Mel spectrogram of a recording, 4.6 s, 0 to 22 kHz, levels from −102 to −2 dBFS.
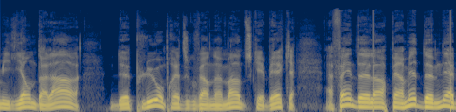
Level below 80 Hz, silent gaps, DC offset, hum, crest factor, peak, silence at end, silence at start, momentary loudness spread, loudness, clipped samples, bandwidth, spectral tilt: -48 dBFS; none; under 0.1%; none; 16 dB; -10 dBFS; 0 s; 0 s; 11 LU; -27 LUFS; under 0.1%; 14 kHz; -8.5 dB/octave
